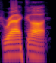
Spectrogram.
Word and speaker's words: rak'ah: The number of cycles, rak'ah, pronounced rak'ah, depends on which prescribed prayer one is performing.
